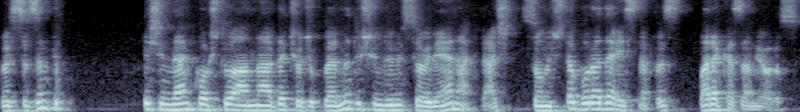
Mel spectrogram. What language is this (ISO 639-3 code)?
tur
